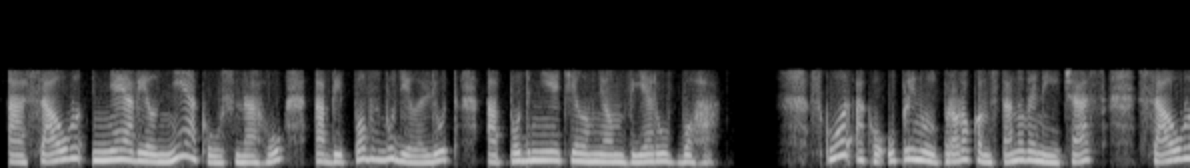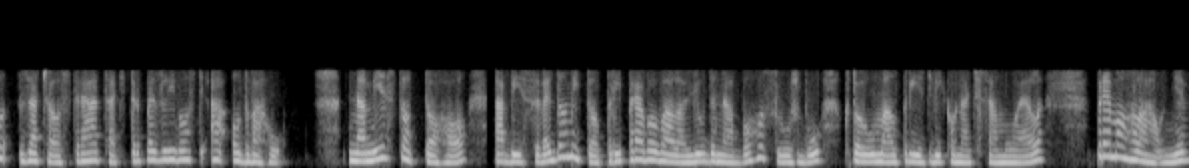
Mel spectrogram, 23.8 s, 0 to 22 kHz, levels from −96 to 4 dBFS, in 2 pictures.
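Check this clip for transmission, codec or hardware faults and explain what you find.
No faults are audible.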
